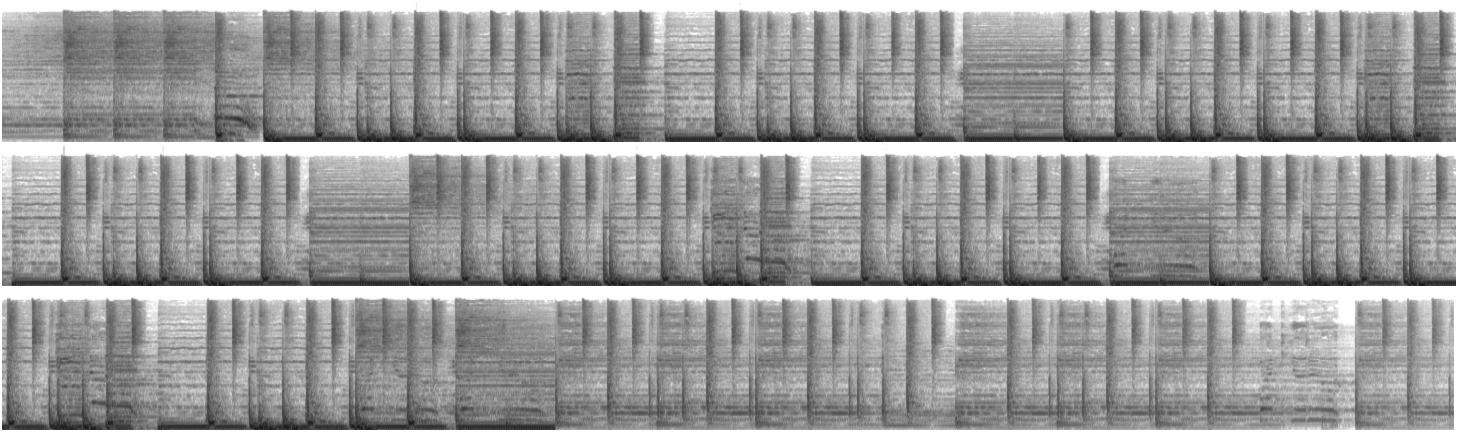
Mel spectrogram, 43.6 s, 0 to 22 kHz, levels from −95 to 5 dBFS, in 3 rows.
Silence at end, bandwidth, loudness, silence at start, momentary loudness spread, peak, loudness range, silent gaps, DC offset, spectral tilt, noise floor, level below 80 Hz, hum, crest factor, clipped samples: 0 s; 17 kHz; -14 LUFS; 0 s; 11 LU; 0 dBFS; 9 LU; none; under 0.1%; -5 dB/octave; -36 dBFS; -20 dBFS; none; 14 dB; under 0.1%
